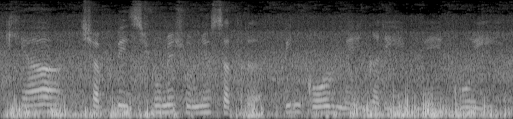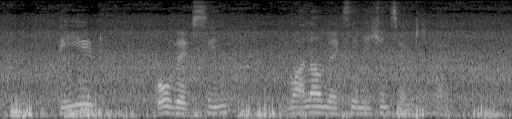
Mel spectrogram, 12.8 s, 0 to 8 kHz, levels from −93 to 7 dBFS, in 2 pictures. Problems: constant background noise, low volume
